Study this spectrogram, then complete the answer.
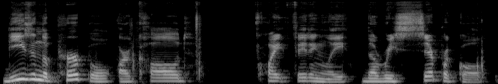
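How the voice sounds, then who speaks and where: A man's voice: fairly high pitch, big pitch swings, measured pace. A man teaching a math lesson in a casual, playful way with joking asides. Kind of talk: casual lecture.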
